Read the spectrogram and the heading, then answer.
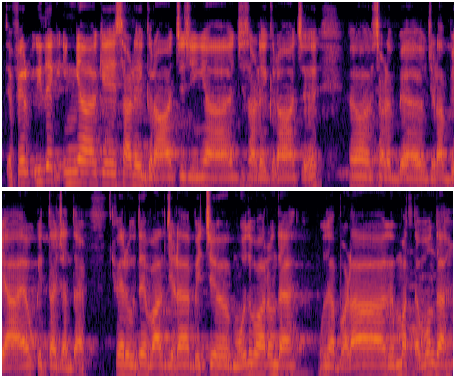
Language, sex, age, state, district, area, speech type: Dogri, male, 30-45, Jammu and Kashmir, Jammu, rural, spontaneous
